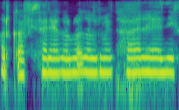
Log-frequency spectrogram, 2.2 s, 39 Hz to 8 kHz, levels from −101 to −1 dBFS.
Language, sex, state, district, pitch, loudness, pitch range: Hindi, female, Bihar, Supaul, 240 Hz, -14 LUFS, 235-240 Hz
